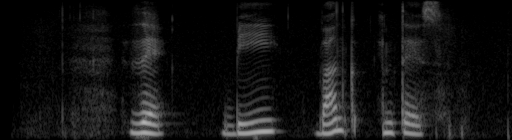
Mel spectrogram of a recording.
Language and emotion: Russian, neutral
